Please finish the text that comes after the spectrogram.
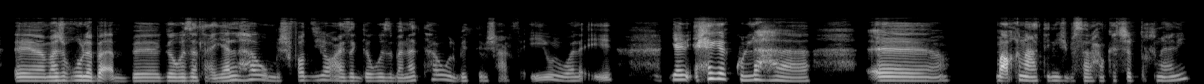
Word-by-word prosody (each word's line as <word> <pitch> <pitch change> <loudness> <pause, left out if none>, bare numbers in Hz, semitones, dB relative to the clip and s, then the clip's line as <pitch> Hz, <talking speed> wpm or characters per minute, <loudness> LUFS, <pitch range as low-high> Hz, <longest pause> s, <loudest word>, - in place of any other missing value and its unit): آآ 170 0 +2
مشغولة 180 +1 +2
بقى 175 0 +1 0.2
بجوازات 165 +1 -2
عيالها 190 +9 0
ومش 175 -7 -4
فاضية 190 +2 -6
وعايزة 170 -3 -3
تجوّز 165 +1 -6
بناتها 175 +8 -6
والبنت 180 -5 -9
مش 170 - -6
عارفة - - -14
إيه 110 - -7
والولا 170 +8 -6
إيه، 350 -1 -7 0.6
يعني 220 0 +4
حِجج 265 -2 +8
كلّها 190 -5 0 0.6
آآ 180 -1 +3 0.5
ما - - +11
أقنعتنيش 180 -2 +1
بصراحة 165 0 -1
ما 165 - -11
كانتش 175 +2 -1
بتقنعني. 185 +8 -8
175 Hz, 130 wpm, -23 LUFS, 165-190 Hz, 0.6 s, ما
